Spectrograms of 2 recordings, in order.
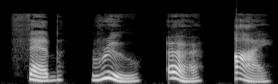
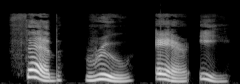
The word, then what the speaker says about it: February: People say every letter in words like February or comfortable, turning them into tongue twisters. For instance, February is just feb, ru, I, not feb, ru, e.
